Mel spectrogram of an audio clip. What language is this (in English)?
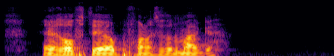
Greek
